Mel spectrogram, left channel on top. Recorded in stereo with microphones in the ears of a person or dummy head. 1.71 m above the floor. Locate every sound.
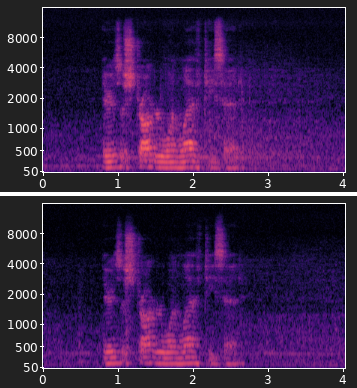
0.8 s a man speaking: 65° left (ahead or behind), 1.7 m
